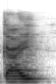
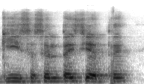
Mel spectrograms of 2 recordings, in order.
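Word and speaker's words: Ki-67: Estos tres marcadores, junto con uno que se llama Ki67, no se dice Kai, se dice Ki67, porque viene de la Universidad de Killing, Alemania. Entonces, cuando digan Kai, no es Kai, es Ki67.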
